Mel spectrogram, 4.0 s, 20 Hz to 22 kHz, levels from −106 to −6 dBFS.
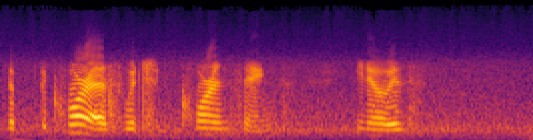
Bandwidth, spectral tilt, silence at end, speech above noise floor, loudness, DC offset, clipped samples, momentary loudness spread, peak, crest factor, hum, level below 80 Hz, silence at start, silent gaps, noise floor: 8 kHz; -4 dB/octave; 0.55 s; 24 dB; -22 LUFS; under 0.1%; under 0.1%; 24 LU; -6 dBFS; 20 dB; none; -66 dBFS; 0.05 s; none; -46 dBFS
